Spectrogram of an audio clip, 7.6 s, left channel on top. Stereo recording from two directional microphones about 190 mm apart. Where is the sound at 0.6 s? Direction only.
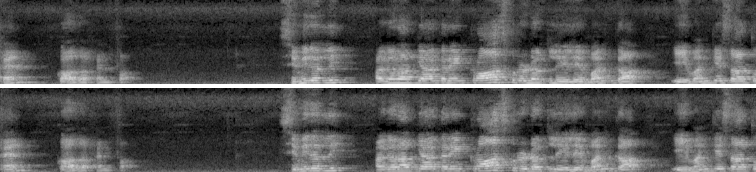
25° left (ahead or behind).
